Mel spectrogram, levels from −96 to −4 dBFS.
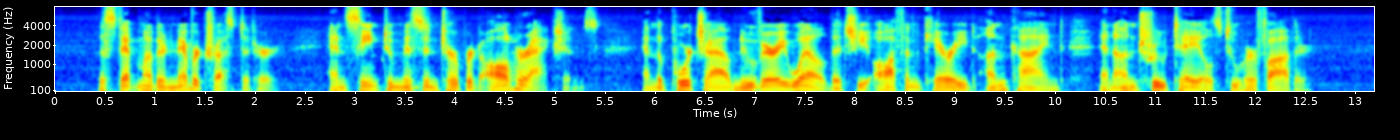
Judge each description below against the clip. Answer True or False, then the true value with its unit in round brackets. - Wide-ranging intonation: False (3.2 semitones)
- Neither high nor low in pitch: False (105 Hz)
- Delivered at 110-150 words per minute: True (140 wpm)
